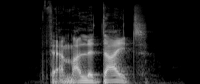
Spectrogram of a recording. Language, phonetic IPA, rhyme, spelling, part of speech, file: German, [fɛɐ̯maləˈdaɪ̯t], -aɪ̯t, vermaledeit, adjective / verb, De-vermaledeit.ogg
- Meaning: cursed, damned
